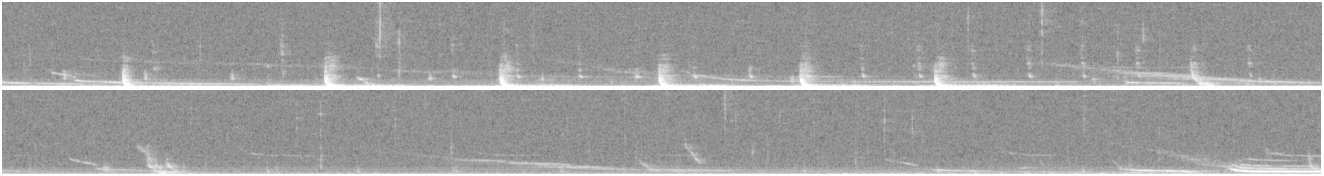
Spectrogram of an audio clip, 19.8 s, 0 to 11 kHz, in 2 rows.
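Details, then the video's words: Weddell seals recorded under Antarctic sea ice in McMurdo Sound, November 2017, by a seafloor observatory 21 m below the ice. A run of loud clicking chirps with low thumps gives way to descending whistled glides and trills. "Song of the Antarctic Weddell Seal"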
